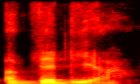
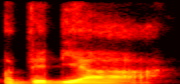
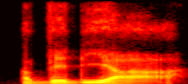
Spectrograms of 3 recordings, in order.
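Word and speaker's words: अविद्या: folks will pronounce it aidia it's actually avidya avidya once again the long a at the end and one of the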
